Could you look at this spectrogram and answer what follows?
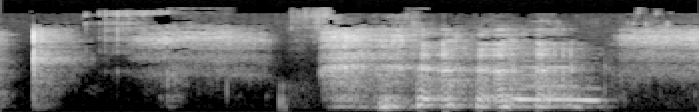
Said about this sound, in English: Clap, clap, clap.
